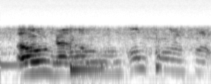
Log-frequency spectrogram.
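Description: A voice singing or vocalizing a bending, drawn-out line over a few held ukulele notes, the whole fading toward the end.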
